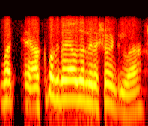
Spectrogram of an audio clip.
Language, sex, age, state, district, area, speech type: Kannada, male, 18-30, Karnataka, Uttara Kannada, rural, conversation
